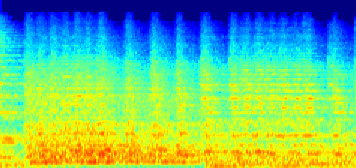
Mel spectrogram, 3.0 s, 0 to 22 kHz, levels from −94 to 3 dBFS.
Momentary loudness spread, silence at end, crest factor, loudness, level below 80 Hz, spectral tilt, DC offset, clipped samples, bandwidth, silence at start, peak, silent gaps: 4 LU; 0 s; 14 dB; -17 LUFS; -32 dBFS; -6.5 dB/octave; under 0.1%; under 0.1%; 13.5 kHz; 0 s; -2 dBFS; none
